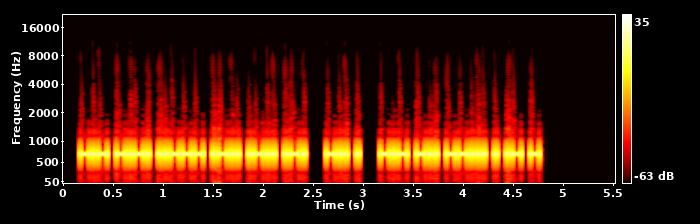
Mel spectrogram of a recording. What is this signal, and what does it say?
Morse code, heard as a keyed tone, about 40 wpm, 690 Hz. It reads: KC2LLR DE KD7EAT
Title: USA Callsign DE Callsign - 6 Characters - 40wpm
